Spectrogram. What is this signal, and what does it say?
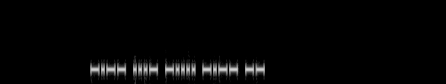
Morse code, heard as a keyed tone, about 43 wpm, 700 Hz. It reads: YV6YM
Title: DXCC-100 Call Signs - 5 Characters - 45wpm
